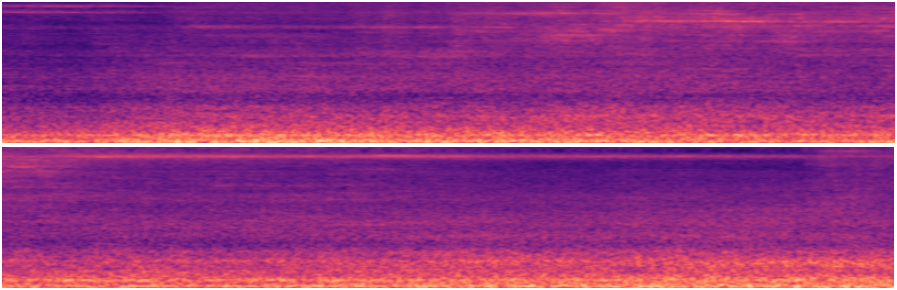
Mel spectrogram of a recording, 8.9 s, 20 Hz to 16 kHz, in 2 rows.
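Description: A freight train with distributed power unit locomotive 8942 rolls past at night beside Cobourg VIA station in Ontario, a loud continuous rumble of wheels and cars with a high metallic wheel squeal running over it.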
